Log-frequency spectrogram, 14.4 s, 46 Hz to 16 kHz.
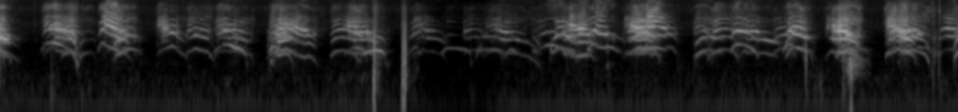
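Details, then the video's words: Kittens between day one and day fifteen after birth, at the stage of opening their eyes and learning to walk, give a near-continuous stream of thin, high mews, several overlapping, with a couple of sharp clicks. "Day 1 to 15th day after birth | Meowing & Opening Eyes | Learning Walk"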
